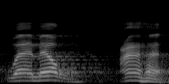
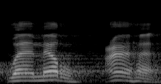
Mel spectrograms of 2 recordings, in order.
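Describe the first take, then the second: No difference in how they are said.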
